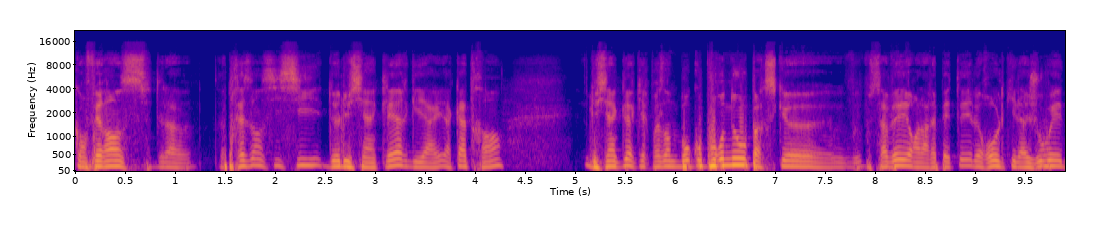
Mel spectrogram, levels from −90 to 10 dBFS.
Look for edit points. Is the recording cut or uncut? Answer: uncut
